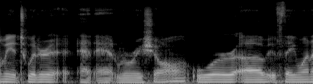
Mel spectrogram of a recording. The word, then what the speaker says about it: Scholl: And it's Shawl. Shaw. Yeah. Shaw. Well, how do you pronounce it? I pronounce it Shaw.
